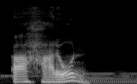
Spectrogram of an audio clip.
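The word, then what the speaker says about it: Aharon: Y la otra es A h a r o n. A Jarón. A nosotros nos llega en español a A. Aarón. Hay una H.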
